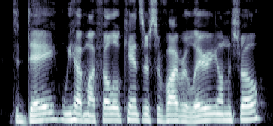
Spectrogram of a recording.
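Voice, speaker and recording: This is a normal speaking voice with an American accent, at a moderate pace with ordinary pitch variation. The recording is very clean, with a silent background. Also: man. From US Pacific Northwest, Portland, Oregon. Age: 20s. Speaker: podcast host, cancer survivor. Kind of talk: interview.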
